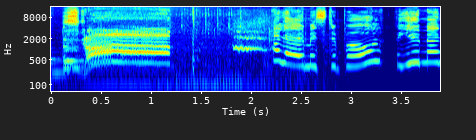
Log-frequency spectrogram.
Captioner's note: brakes squeal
